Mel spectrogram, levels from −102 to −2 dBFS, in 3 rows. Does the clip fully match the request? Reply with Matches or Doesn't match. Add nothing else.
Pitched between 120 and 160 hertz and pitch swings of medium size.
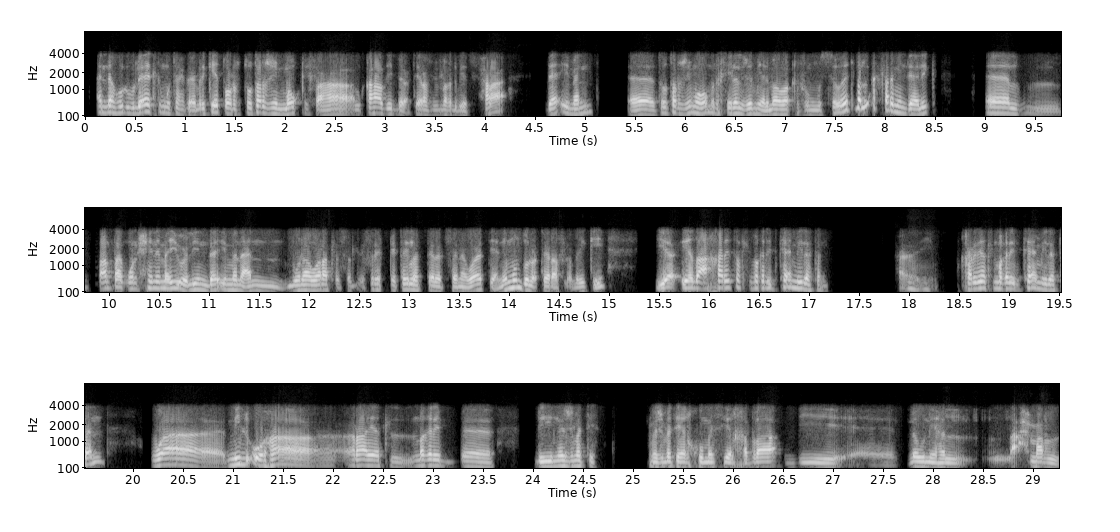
Doesn't match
